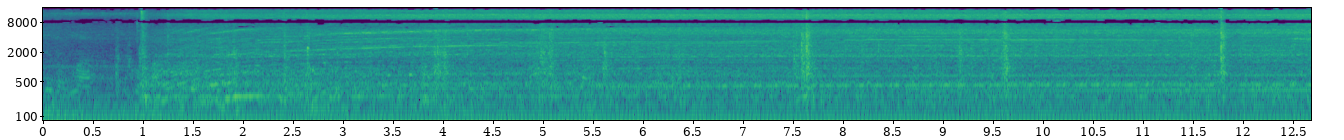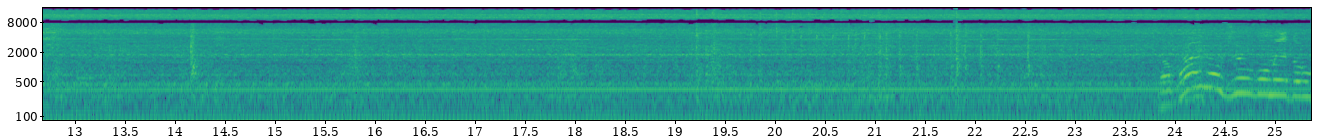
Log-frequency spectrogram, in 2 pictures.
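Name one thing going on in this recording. A motorised drain-cleaning cable whirs steadily as it spins.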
